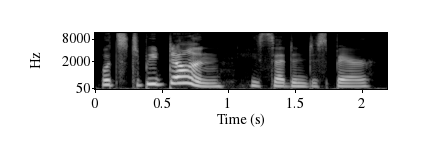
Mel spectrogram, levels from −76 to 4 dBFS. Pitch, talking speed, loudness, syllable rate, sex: 235 Hz, 220 wpm, -19 LUFS, 4.6 syllables/s, female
